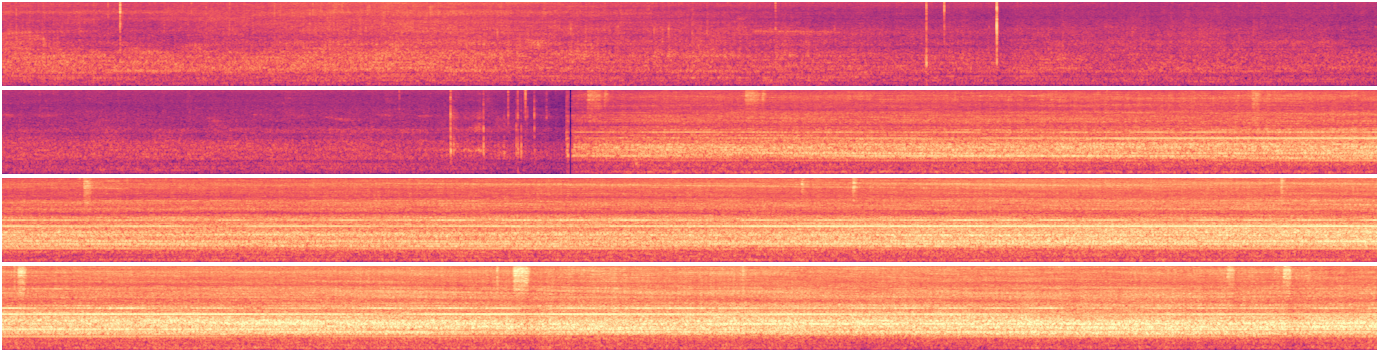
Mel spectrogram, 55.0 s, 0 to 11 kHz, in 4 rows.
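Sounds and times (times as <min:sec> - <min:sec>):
faint ticks over track: 0:00.0 - 0:01.4, 0:04.8 - 0:08.2, 0:09.2 - 0:10.8
model train motor whir: 0:00.0 - 0:07.2, 0:19.5 - 0:55.0.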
